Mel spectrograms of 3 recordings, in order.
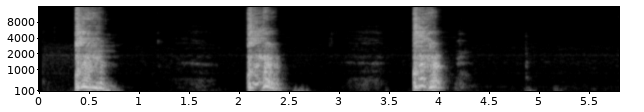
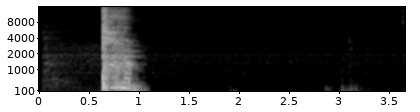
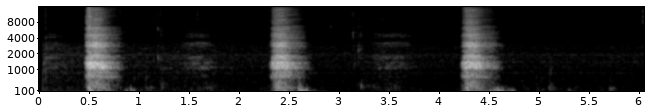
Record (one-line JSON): {"three_cough_length": "5.8 s", "three_cough_amplitude": 32768, "three_cough_signal_mean_std_ratio": 0.32, "cough_length": "3.7 s", "cough_amplitude": 32768, "cough_signal_mean_std_ratio": 0.23, "exhalation_length": "6.1 s", "exhalation_amplitude": 32766, "exhalation_signal_mean_std_ratio": 0.26, "survey_phase": "beta (2021-08-13 to 2022-03-07)", "age": "45-64", "gender": "Male", "wearing_mask": "No", "symptom_runny_or_blocked_nose": true, "smoker_status": "Never smoked", "respiratory_condition_asthma": false, "respiratory_condition_other": false, "recruitment_source": "REACT", "submission_delay": "1 day", "covid_test_result": "Negative", "covid_test_method": "RT-qPCR"}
